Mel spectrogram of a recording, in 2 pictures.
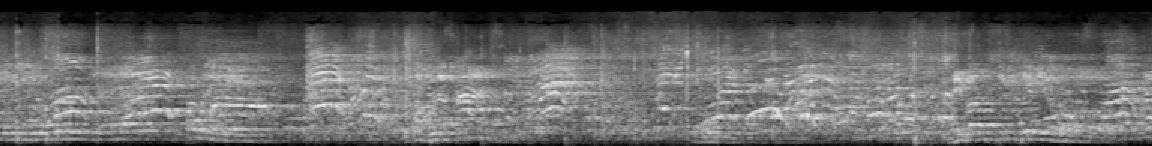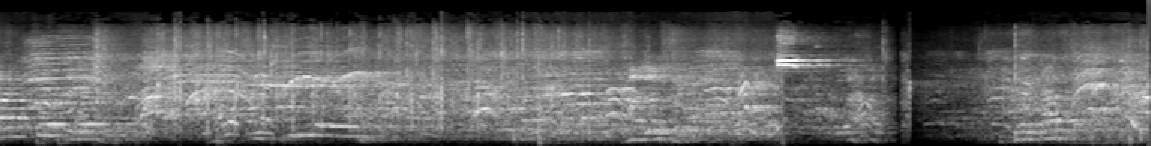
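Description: A large crowd of spectators chatters and shouts loudly.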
